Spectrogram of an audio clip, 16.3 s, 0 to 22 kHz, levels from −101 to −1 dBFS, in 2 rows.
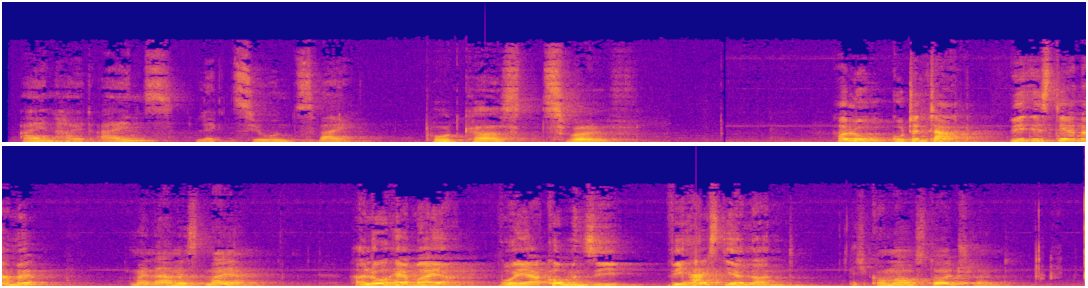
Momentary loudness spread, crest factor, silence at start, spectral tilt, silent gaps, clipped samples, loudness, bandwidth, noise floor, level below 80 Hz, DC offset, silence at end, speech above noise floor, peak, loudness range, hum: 18 LU; 18 dB; 0.15 s; -5 dB/octave; none; under 0.1%; -16 LUFS; 16 kHz; -52 dBFS; -40 dBFS; under 0.1%; 0.35 s; 36 dB; 0 dBFS; 7 LU; none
